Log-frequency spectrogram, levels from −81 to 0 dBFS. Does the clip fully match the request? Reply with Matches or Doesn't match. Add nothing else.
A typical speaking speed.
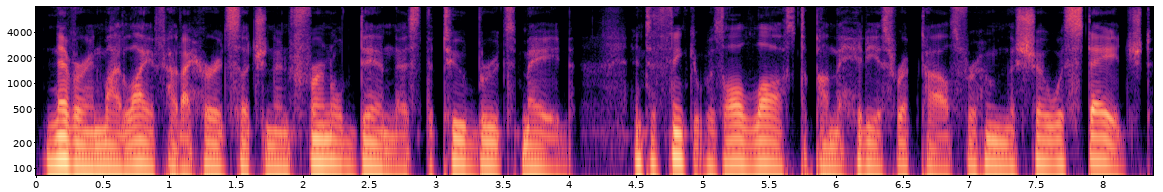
Doesn't match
